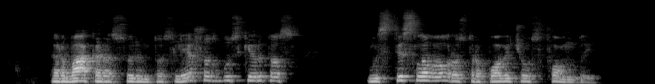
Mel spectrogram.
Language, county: Lithuanian, Šiauliai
